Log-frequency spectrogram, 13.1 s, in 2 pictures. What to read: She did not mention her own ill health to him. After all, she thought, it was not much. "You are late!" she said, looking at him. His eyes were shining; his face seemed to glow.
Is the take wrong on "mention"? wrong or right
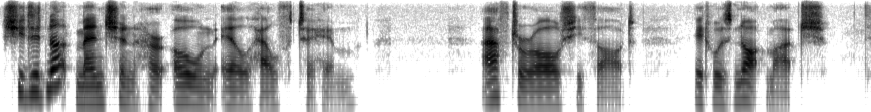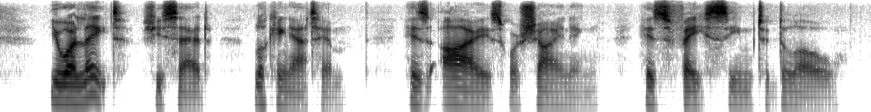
right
